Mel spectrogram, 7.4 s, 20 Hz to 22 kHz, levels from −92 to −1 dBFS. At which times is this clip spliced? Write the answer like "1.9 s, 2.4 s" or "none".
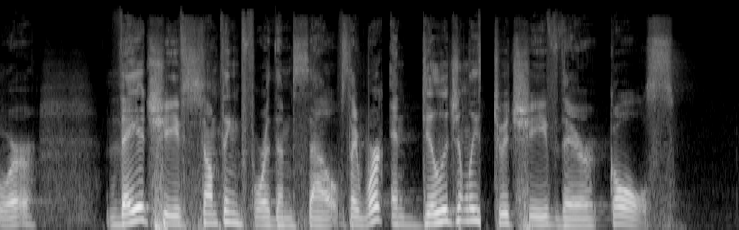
2.4 s, 3.8 s, 4.8 s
